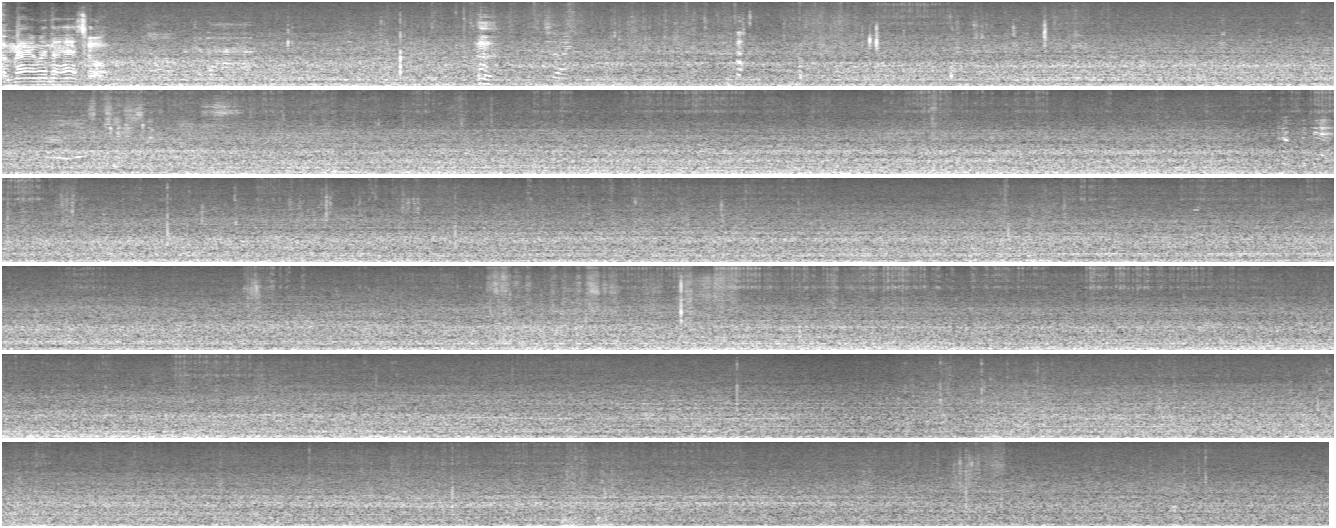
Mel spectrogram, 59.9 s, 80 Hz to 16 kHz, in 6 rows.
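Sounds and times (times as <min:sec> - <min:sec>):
car engine and tyre drone: 0:00.0 - 0:59.9.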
